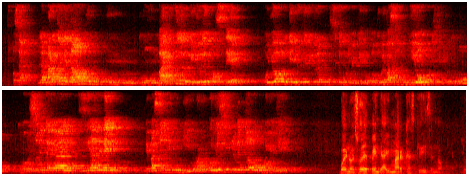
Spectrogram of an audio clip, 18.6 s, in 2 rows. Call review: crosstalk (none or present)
none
